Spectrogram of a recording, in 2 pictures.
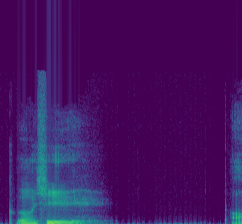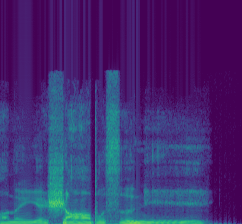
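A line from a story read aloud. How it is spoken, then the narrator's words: Cold voice. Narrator (Chinese): 他的声音冰冷，接着说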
